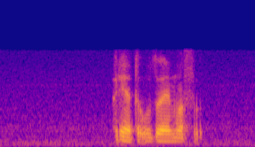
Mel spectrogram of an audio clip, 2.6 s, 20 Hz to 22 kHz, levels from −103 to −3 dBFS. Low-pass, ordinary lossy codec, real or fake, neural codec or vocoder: 5.4 kHz; Opus, 64 kbps; real; none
